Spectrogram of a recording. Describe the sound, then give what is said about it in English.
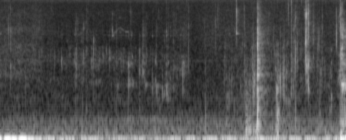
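Someone chugs a beer, a steady run of wet gulping and swallowing, with sharper liquid clicks and slurps near the end. No one speaks. “This Most Sober Beer Chug is for our friends over at Fresh Clean Threads.”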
